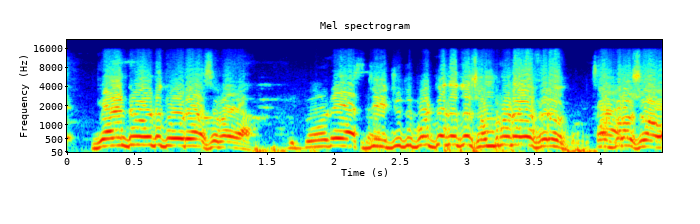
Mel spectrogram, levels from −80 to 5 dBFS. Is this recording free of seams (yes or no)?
yes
